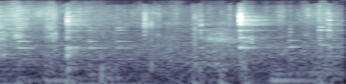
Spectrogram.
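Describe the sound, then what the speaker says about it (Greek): Hands working a bowl of minced meat filling for Greek stuffed zucchini, giving soft, quiet, irregular squelches and light knocks against the bowl, with one sharper clink partway through. "Ανακατεύω και με το χέρι καλά, να πάνε όλα τα υλικά να απλωθούν σωστά και ομοιόμορφα."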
